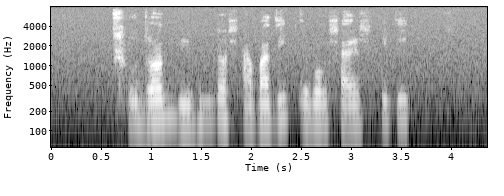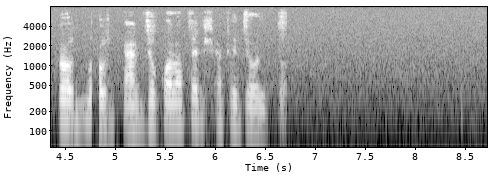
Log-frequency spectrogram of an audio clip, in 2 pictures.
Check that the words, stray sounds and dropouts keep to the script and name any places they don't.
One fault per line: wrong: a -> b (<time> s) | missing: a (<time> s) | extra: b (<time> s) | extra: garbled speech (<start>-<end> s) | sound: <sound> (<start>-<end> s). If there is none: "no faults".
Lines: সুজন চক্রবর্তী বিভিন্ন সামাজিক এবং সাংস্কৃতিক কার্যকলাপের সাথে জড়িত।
missing: চক্রবর্তী (1.1 s)
extra: garbled speech (4.4-5.0 s)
